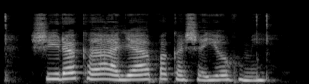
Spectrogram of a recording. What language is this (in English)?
Yanahuanca Pasco Quechua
